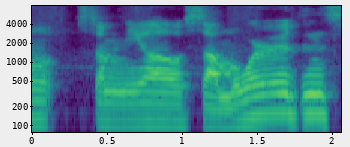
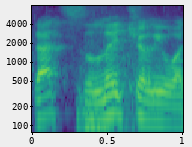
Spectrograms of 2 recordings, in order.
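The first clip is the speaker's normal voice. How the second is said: ordinary talk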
